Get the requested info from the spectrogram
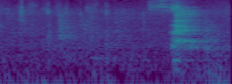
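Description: Chalk writing on a blackboard: faint taps and strokes, then a louder, short scrape near the end as the heading is underlined.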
